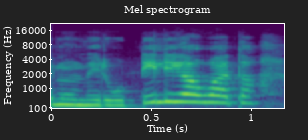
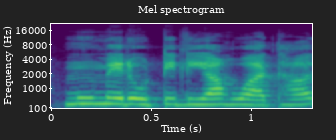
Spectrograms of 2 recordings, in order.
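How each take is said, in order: First: It is said with lively, rising and falling pitch. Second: It is said in a plain, even voice.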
